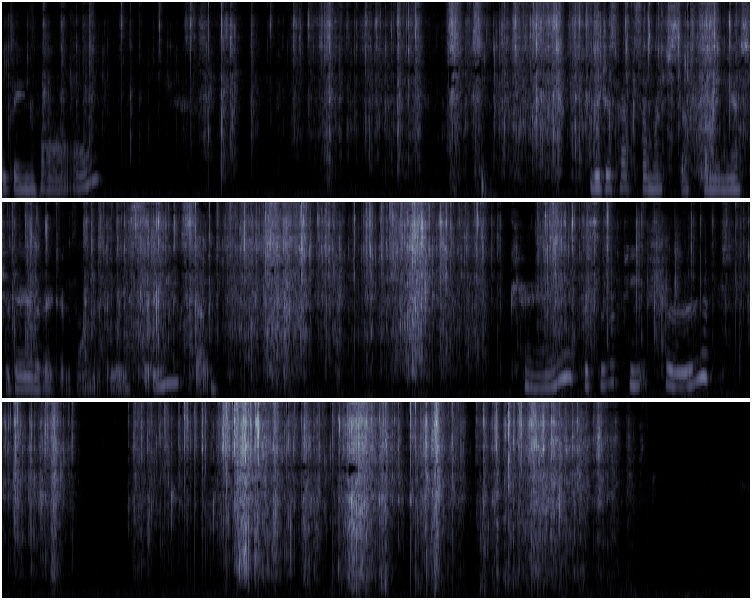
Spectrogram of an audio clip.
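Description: A plastic wrapper crinkles and rustles as hands handle it.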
